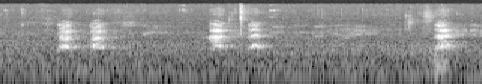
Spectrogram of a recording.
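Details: Dog barking outdoors, heard from inside a room during a live stream; five sharp barks in two quick pairs and then a single bark, over quiet room hiss.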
